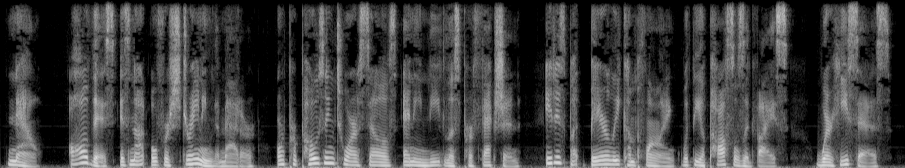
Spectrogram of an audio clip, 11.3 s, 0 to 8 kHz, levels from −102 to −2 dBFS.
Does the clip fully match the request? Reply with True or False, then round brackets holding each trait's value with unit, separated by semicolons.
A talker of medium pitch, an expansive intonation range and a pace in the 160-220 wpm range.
False (155 Hz; 8.3 semitones; 145 wpm)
